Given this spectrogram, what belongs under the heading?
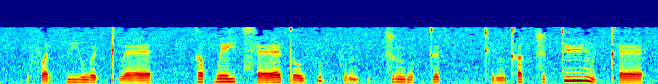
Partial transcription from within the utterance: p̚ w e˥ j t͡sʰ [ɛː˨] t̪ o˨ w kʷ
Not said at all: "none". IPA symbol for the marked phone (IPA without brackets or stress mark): ɛː˨˥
